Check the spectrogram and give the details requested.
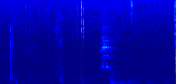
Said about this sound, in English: My dogs are barking in the background. This is good for podcasting. What I'm doing with the dogs in the background, very good.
